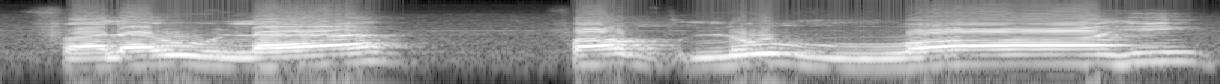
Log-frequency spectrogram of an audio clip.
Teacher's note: ثم تولیتم من بعد ذلك، فا زبر فا، لام واو زبر لو، لام الف زبر لا، فلولا، فا ضاد زبر فض، لام لام پیش لل، لام کھڑا زبر لا، حاضر ہی، اس درمیانی لام کو موٹا کر کے ہم پڑھیں گے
